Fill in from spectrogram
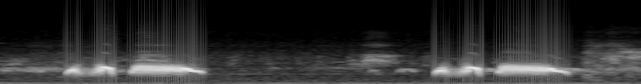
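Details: Decoy spotted dove in the 'thúc gù' cooing style, changing patterns to draw wild doves: two strong phrases roughly three seconds apart, each a short double note then a sustained, vibrating coo, with faint murmurs between.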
